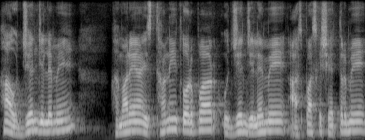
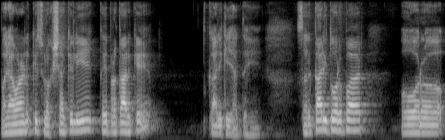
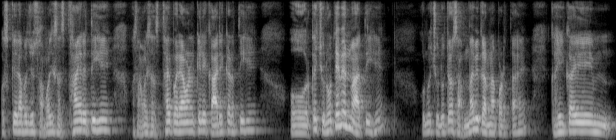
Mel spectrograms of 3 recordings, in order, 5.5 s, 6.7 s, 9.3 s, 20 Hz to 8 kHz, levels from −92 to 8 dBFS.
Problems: background sounds at intervals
